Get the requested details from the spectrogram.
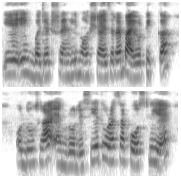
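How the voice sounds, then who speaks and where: A woman's voice: fairly high pitch, fairly even intonation, brisk. A young woman with an Indian accent walks through her makeup artist's kit in a casual, chatty way. She explains each product step by step and speaks straight to her viewers.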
